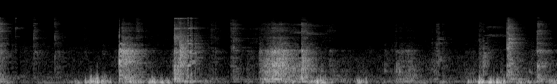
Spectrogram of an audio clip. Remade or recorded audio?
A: recorded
